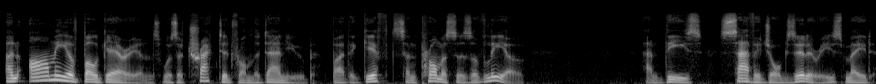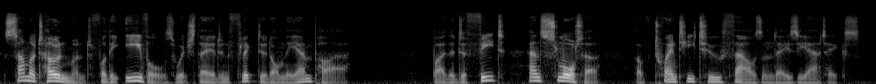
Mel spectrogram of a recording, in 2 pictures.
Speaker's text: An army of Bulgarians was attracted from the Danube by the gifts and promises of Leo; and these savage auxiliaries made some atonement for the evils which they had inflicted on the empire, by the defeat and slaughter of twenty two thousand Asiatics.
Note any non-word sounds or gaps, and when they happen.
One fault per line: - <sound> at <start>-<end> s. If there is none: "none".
none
